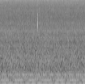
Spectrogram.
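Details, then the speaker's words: Tempstar heat pump outdoor unit, called for no heat: steady low hum with constant electrical drone and even airflow, no knocking; compressor running normally with warmth, though indoor blower found not working (bad fan capacitor). "okay i think i hear the compressor [Music] and a little bit of warmth happening pretty quick"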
